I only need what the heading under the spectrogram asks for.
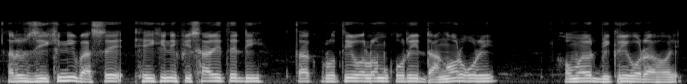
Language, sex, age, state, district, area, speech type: Assamese, male, 30-45, Assam, Barpeta, rural, spontaneous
